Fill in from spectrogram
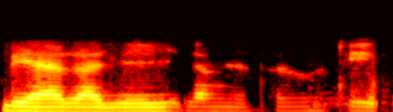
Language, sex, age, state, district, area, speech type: Hindi, male, 18-30, Bihar, Muzaffarpur, rural, conversation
